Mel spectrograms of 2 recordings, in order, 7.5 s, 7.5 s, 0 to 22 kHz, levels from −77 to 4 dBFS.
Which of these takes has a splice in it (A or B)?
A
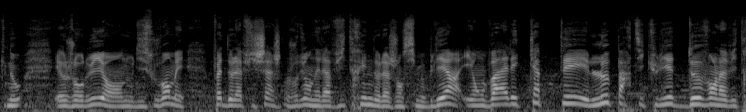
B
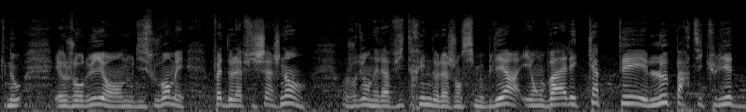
A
